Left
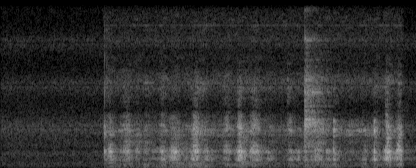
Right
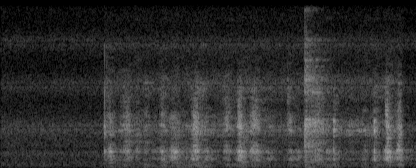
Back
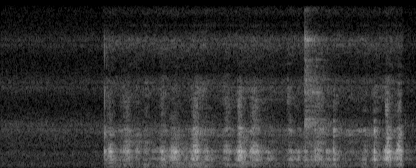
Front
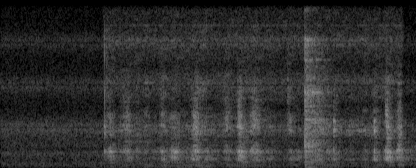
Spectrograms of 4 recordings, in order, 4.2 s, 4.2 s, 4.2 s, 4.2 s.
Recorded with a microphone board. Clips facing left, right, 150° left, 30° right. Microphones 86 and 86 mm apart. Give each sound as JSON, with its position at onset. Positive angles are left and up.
{"t": 1.0, "sound": "writing", "azimuth_deg": 145, "distance_m": 0.5}
{"t": 3.0, "sound": "dishes clattering", "azimuth_deg": -20, "distance_m": 1.5}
